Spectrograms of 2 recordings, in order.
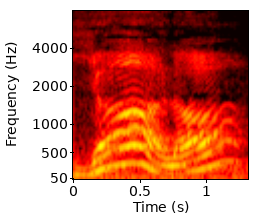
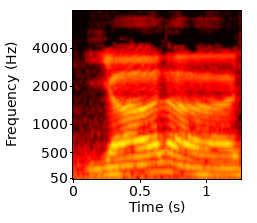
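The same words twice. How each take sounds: First: It is said in a surprised tone. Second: It is said in a sarcastic tone.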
